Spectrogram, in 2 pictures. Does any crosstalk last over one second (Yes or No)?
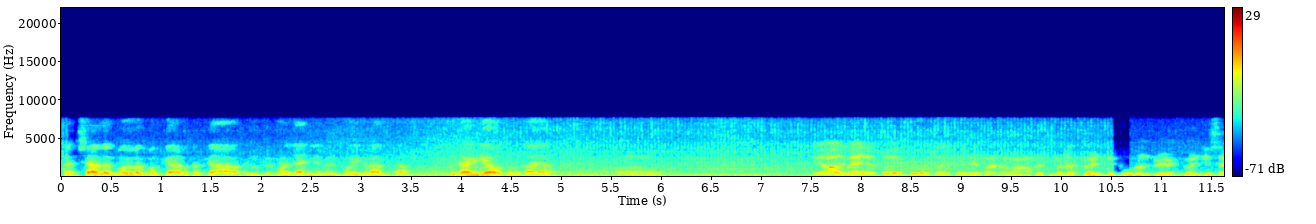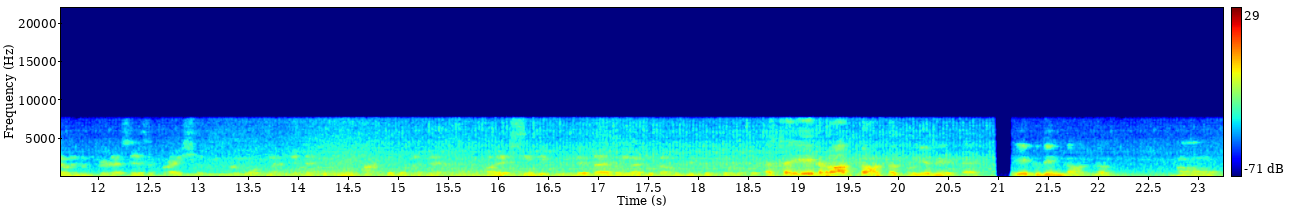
No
